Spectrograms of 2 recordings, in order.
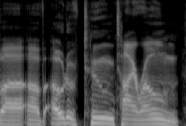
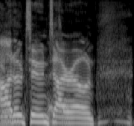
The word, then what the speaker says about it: Out of Tune Tyrone: They say auto tune. Auto Tune Tyrone. It's easier to say.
